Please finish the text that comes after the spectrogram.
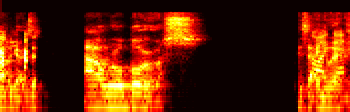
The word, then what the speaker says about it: Ouroboros: Is it Ouroboros? Is that Try anywhere again. close? Oh, Jesus. Ouroboros? Ouroboros, there you Ouroboros.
